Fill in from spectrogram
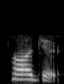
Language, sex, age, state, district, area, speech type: Nepali, female, 18-30, West Bengal, Kalimpong, rural, conversation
